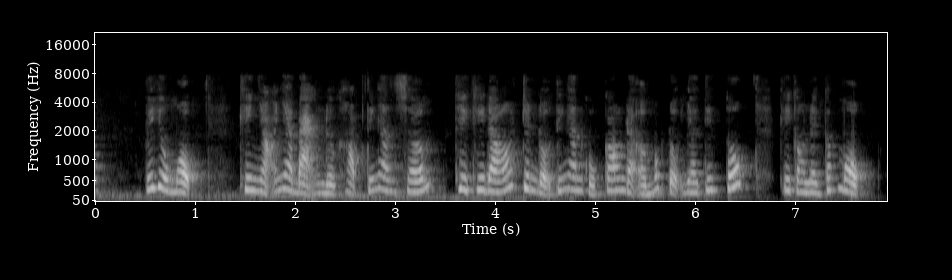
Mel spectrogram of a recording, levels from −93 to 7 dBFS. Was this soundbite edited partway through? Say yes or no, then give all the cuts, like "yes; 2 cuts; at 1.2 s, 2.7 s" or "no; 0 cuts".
yes; 1 cut; at 3.5 s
